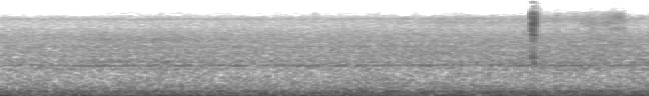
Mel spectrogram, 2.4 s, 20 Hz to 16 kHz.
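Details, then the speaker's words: 2021 Chevrolet Beat/Spark that previously would not start; steady, even low hum with no misses, knocks or surging, engine totally stable with strong ignition, car ready: normal idle. "con fuerza suficiente este vehículo se siente muy bien totalmente estable la unidad con fuerza el encendido se oye perfectamente esta unidad Ya está lista"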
